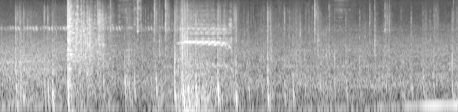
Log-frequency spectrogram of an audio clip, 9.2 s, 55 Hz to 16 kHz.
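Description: Roach, a horse mount in Diablo 4, gallops with quick rhythmic hoofbeats, sharp crashes of something shattering, and a brief whinny, all fairly close against a quiet game backdrop.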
